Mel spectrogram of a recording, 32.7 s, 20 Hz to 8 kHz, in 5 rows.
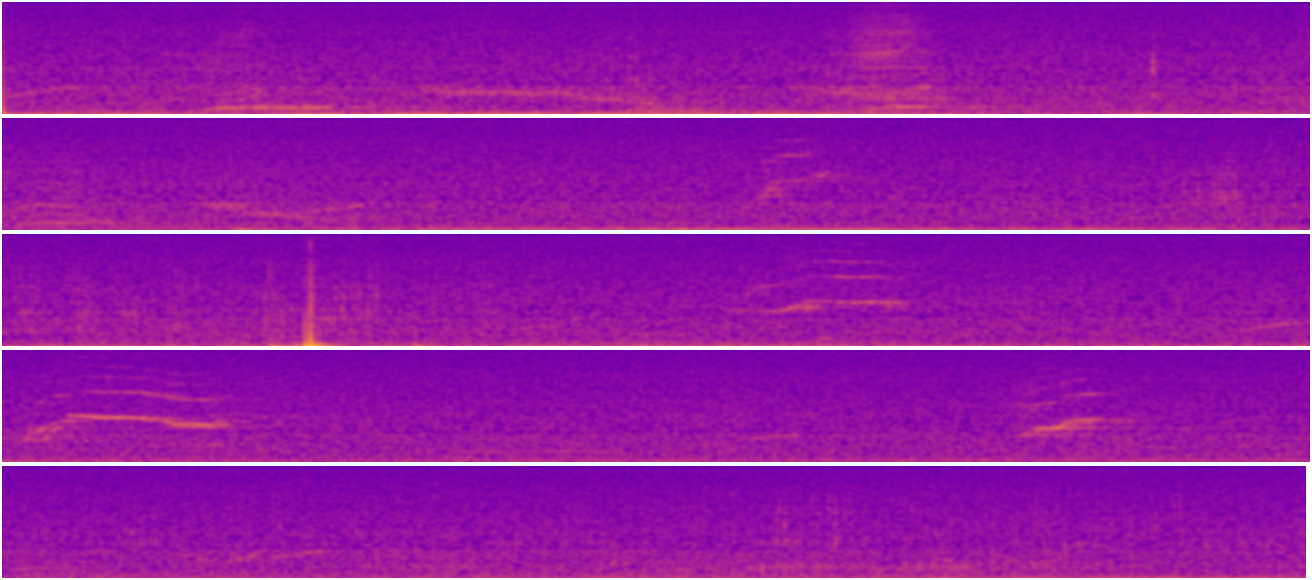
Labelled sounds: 4.2	4.6	humpback whale, 1.7 to 2.1 kHz
10.3	10.8	humpback whale, 0.86 to 1.9 kHz
16.9	17.6	humpback whale, 0.90 to 5.1 kHz
19.8	20.8	humpback whale, 0.80 to 3.9 kHz
24.7	25.3	humpback whale, 0.80 to 1.3 kHz

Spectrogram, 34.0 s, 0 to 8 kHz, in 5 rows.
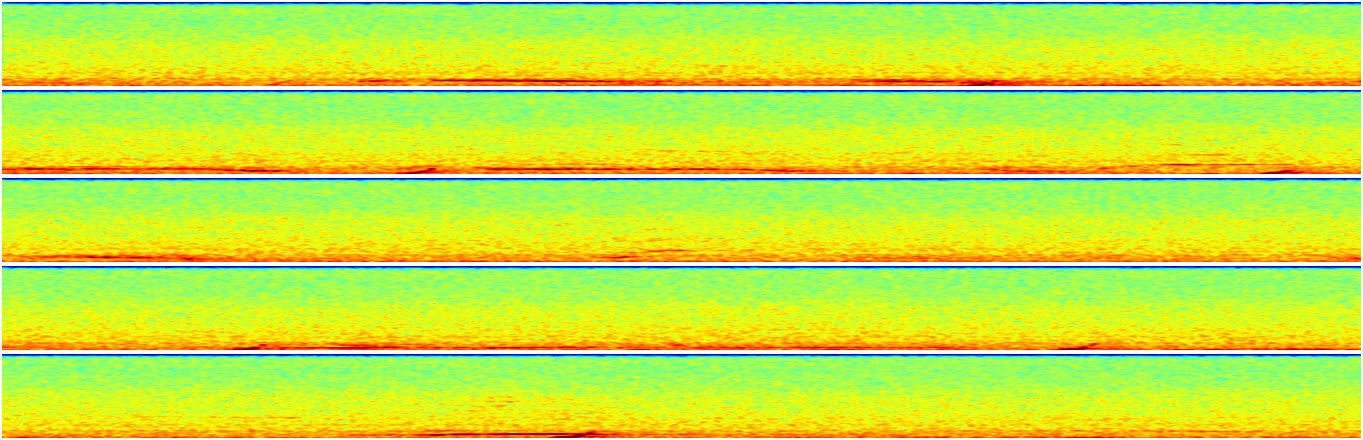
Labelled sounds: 12.6	12.9	humpback whale, 0.83 to 1.0 kHz
16.8	17.1	humpback whale, 0.96 to 1.2 kHz

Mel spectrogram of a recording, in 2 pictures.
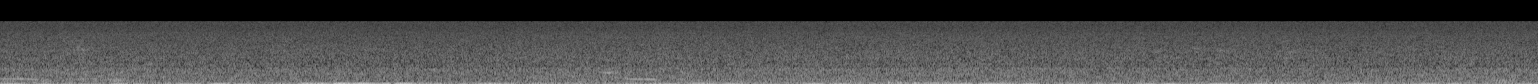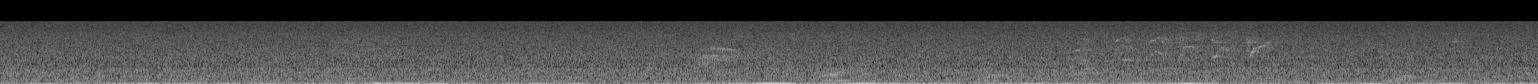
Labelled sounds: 22.4	22.8	humpback whale, 1.8 to 2.2 kHz

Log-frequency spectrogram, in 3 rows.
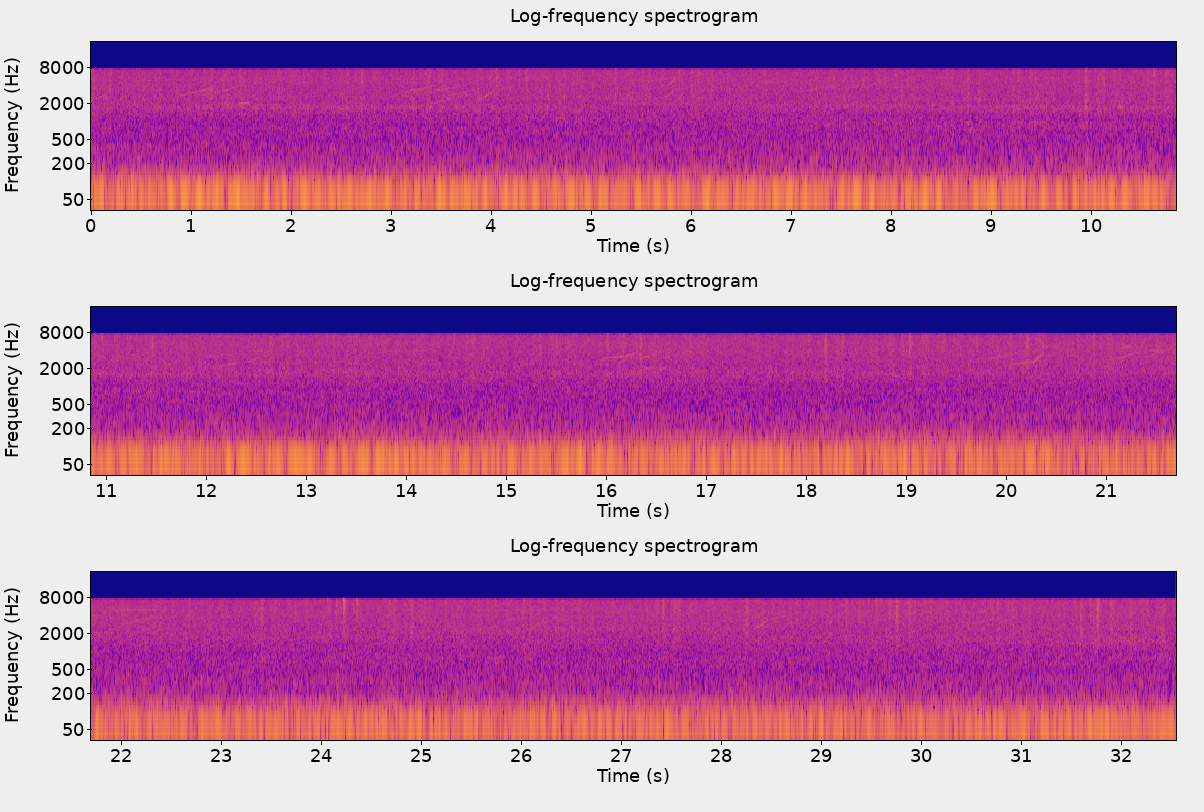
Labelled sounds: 0.9	1.6	killer whale, southern resident, 2.0 to 4.4 kHz
15.9	16.5	killer whale, southern resident, 2.7 to 4.4 kHz
21.9	22.4	killer whale, southern resident, 4.1 to 5.6 kHz

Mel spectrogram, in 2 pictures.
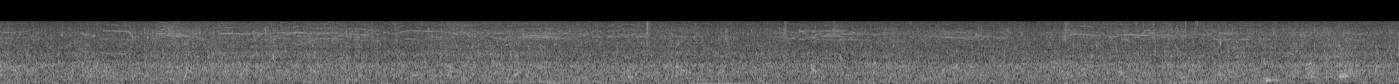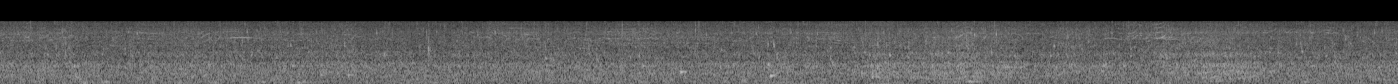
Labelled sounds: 0.0	0.3	Pacific white-sided dolphin, 4.4 to 4.7 kHz
1.0	1.9	Pacific white-sided dolphin, 1.5 to 5.1 kHz
2.2	3.5	Pacific white-sided dolphin, 3.2 to 7.1 kHz
4.0	4.4	Pacific white-sided dolphin, 4.6 to 4.9 kHz
5.2	6.5	Pacific white-sided dolphin, 3.4 to 4.1 kHz
8.0	8.7	Pacific white-sided dolphin, 3.0 to 5.1 kHz
9.4	10.1	Pacific white-sided dolphin, 3.2 to 4.8 kHz
10.7	11.5	Pacific white-sided dolphin, 3.8 to 6.3 kHz
15.3	15.6	Pacific white-sided dolphin, 4.1 to 4.6 kHz
16.2	16.5	Pacific white-sided dolphin, 3.3 to 3.5 kHz
20.1	20.4	Pacific white-sided dolphin, 5.2 to 5.3 kHz
25.0	25.3	Pacific white-sided dolphin, 3.1 to 3.5 kHz

